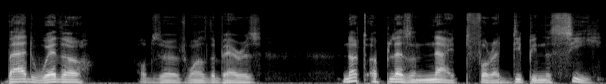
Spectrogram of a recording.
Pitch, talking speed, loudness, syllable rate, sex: 100 Hz, 170 wpm, -18 LUFS, 5.2 syllables/s, male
